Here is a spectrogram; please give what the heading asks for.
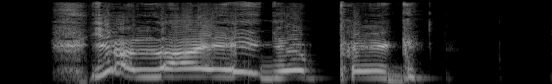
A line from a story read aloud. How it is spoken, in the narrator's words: shouted Marcus, in the strange, shrill voice of an hysterical woman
